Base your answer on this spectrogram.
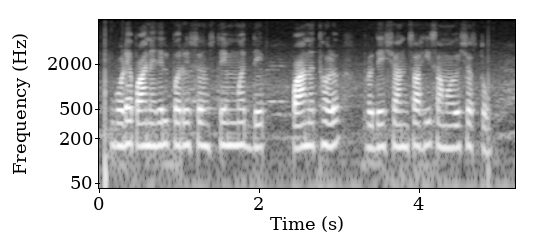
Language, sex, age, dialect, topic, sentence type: Marathi, male, 25-30, Standard Marathi, agriculture, statement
